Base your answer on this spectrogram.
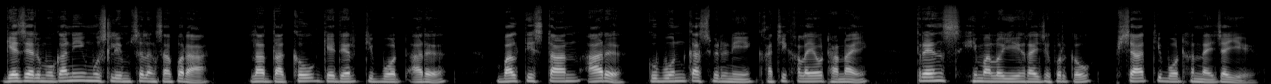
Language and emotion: Bodo, neutral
